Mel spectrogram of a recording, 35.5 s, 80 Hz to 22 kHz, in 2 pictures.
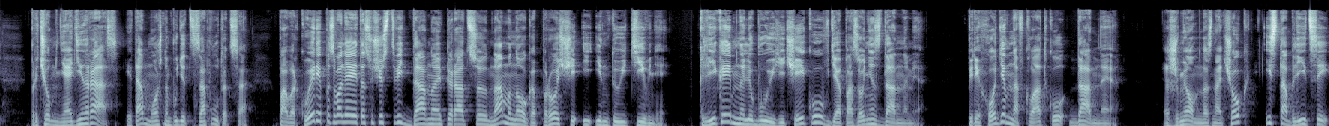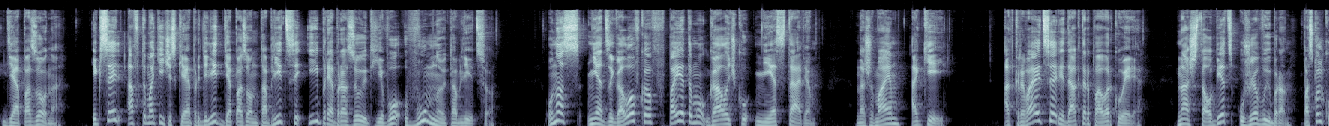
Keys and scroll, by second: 0.0-3.4 typing, 4.0 Escape.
